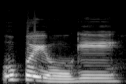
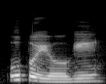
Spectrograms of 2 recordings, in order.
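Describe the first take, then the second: No difference in how they are said.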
